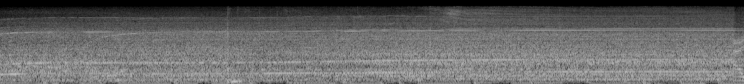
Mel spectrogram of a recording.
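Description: An industrial SkyVac vacuum roars with a steady, loud, broadband suction whine and a faint high tone, holding a 5-kilo load by suction for the whole stretch without pause.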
